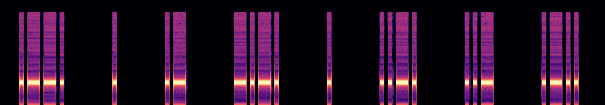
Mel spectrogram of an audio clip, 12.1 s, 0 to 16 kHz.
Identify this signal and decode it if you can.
Morse code, heard as a keyed tone, about 15 wpm, spaced as for 7 wpm, 800 Hz. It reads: PEACEFUL
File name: Quotes Spaced / Quotes Spaced-mp3s / ChildAsleep sp @10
